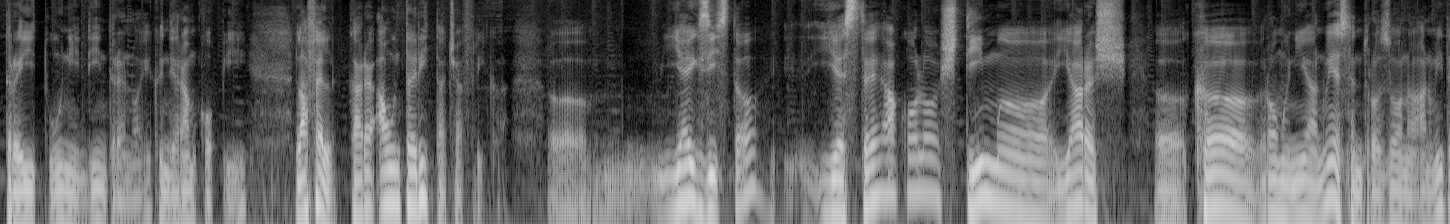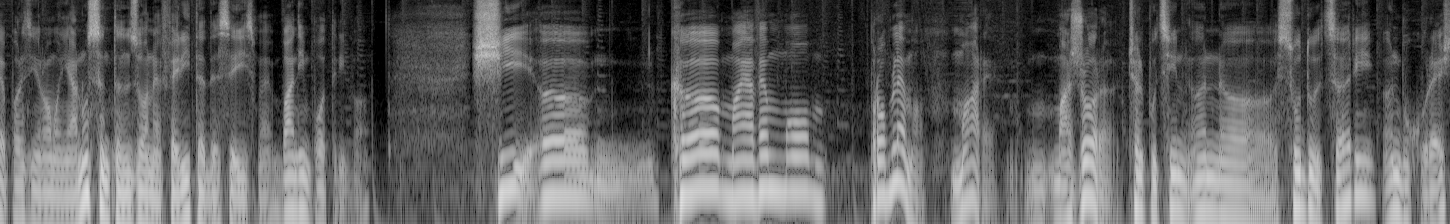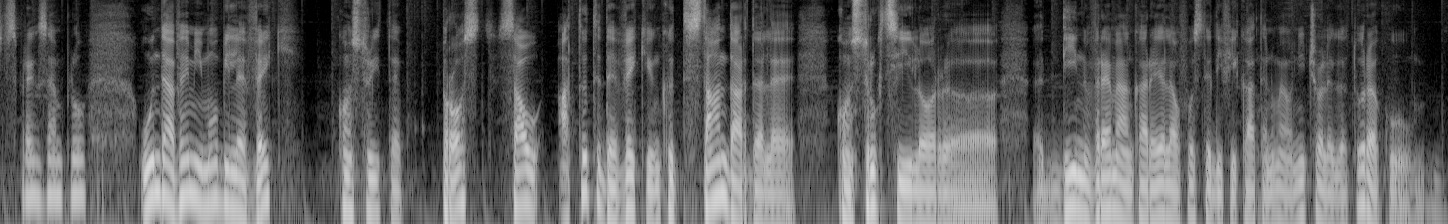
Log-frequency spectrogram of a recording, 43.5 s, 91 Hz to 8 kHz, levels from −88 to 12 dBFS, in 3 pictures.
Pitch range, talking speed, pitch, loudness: 90-135 Hz, 120 wpm, 110 Hz, -15 LUFS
